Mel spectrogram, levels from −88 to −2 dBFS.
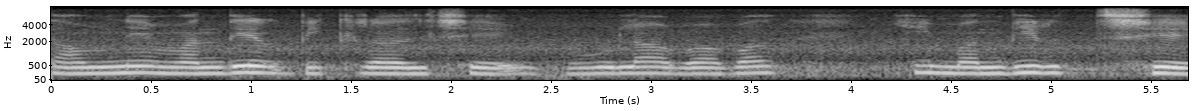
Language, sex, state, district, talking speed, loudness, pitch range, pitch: Maithili, female, Bihar, Begusarai, 95 wpm, -22 LUFS, 205-220 Hz, 210 Hz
